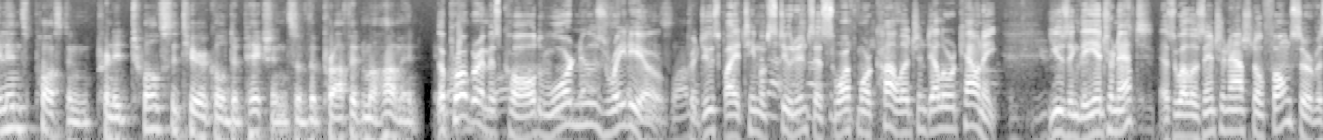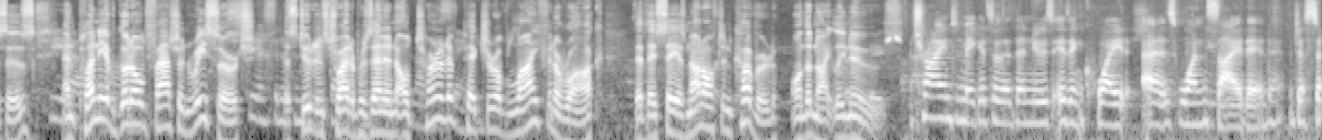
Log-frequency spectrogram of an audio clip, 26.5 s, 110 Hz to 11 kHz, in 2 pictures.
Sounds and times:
Speech: 0:00.0 - 0:26.4.

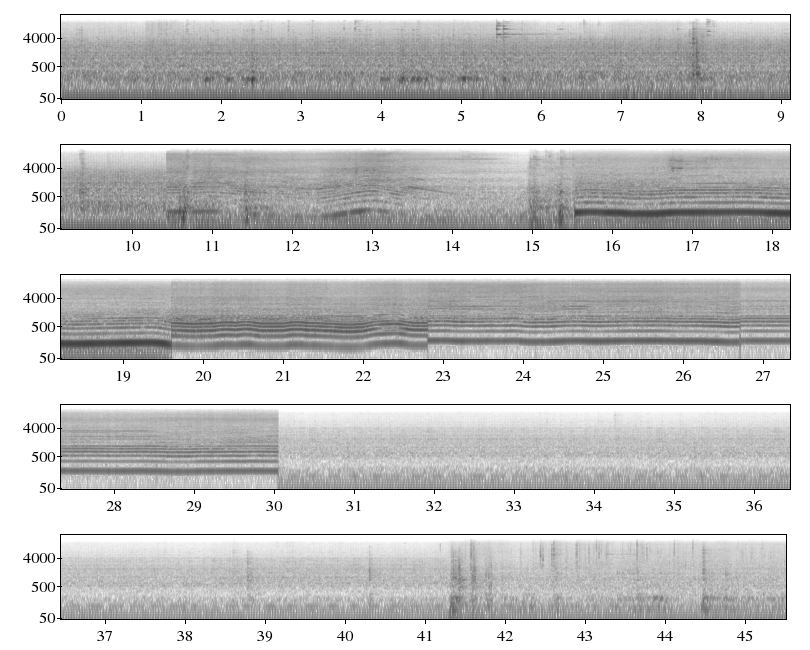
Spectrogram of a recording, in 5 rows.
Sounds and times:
Vehicle: 0:00.0 - 0:45.5.

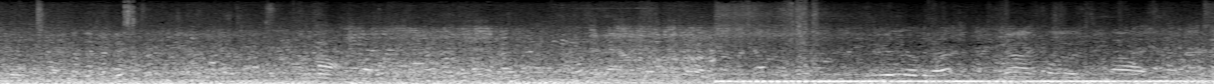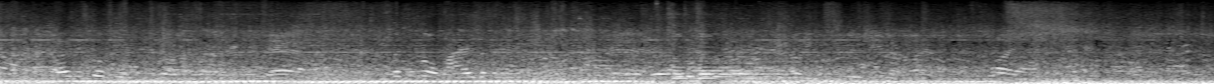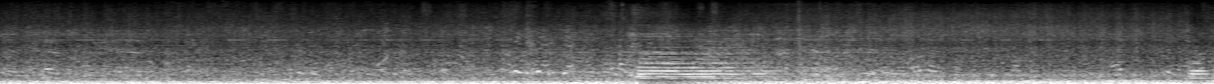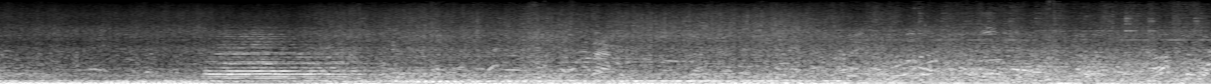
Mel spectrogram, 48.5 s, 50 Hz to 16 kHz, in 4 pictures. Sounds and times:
Speech: 0:00.0 - 0:48.5
Vehicle: 0:00.0 - 0:48.5.

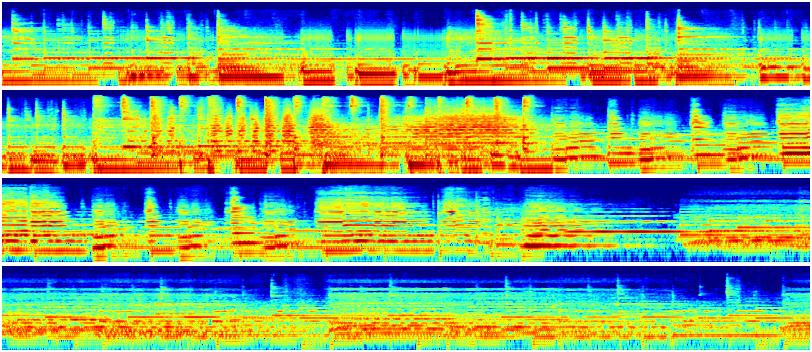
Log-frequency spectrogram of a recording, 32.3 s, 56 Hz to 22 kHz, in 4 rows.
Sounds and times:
Cello: 0:00.0 - 0:32.3.

